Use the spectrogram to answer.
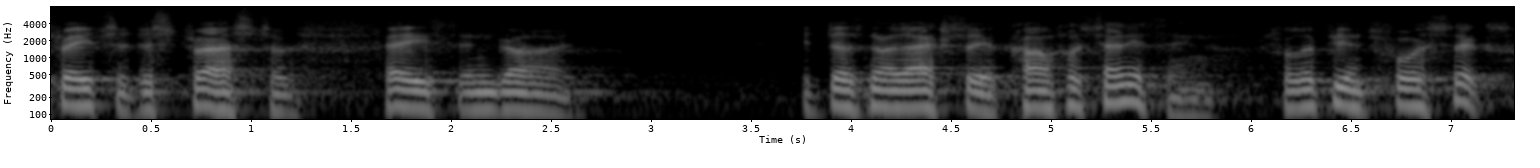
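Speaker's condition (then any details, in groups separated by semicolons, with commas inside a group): Parkinson's disease; neuropathy attacks nerves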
